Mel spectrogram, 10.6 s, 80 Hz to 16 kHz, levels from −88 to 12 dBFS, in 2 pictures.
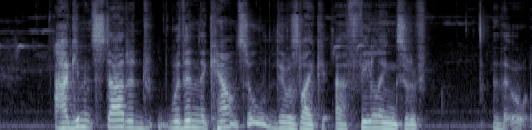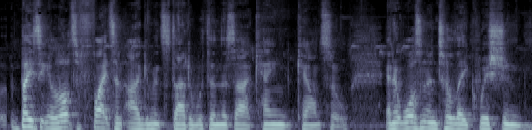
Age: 40-59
